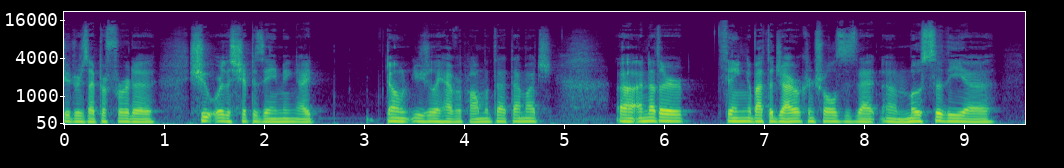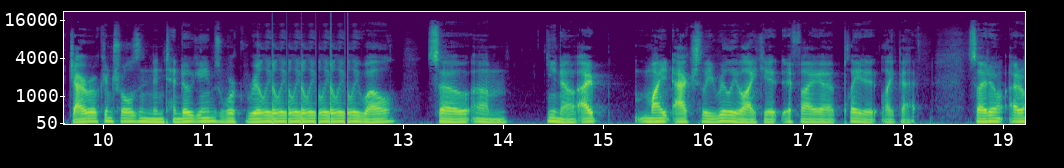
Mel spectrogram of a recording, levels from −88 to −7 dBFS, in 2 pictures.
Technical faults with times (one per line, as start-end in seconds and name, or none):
11.69-12.56 CD stuck on one turn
